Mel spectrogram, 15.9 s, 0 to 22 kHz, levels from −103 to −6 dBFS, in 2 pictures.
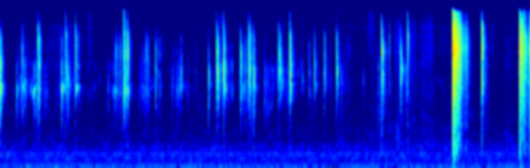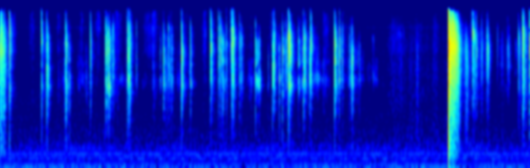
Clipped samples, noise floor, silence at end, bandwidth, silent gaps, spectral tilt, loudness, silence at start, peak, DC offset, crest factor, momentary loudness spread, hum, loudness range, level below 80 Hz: under 0.1%; -80 dBFS; 0.05 s; 16.5 kHz; none; 4 dB/octave; -35 LUFS; 0 s; -2 dBFS; under 0.1%; 40 dB; 28 LU; 60 Hz at -95 dBFS; 18 LU; -86 dBFS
